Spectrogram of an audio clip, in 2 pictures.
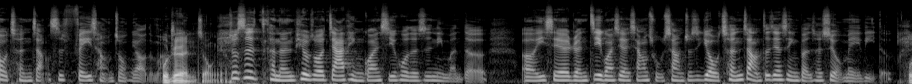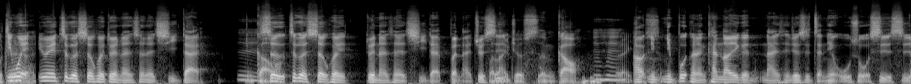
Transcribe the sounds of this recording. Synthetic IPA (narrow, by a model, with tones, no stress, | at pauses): o˨˩ʊʈ͡ʂʰə˧˥ŋʈ͡ʂɑ̰˨˩ŋʂɻ̩˥˩fe˥ɪʈ͡ʂʰɑ˧˥ŋʈ͡ʂʊ˥˧ŋjɑ˥˩ʊd̪ə˩ma̰˨wɔ˨˩ɛ˧dəə˨˩nʈ͡ʂʊ̰˥˧ŋjɑ̰˥˨jo˥˧ʊʂɻ̩˥˩kʰɤ˨˩nə˧˦ŋpʰi˨˩ɻu˧˥ʂwɔ˥t͡ɕja˥t̪ʰi˧˥ŋkwa˦˥nɕi˥xwɔ˥˩ʈ͡ʂɤ˨˩ʂ̬ɻ̩˥˩ni˨˩mə̰˨nd̪ə̰˩ | ʔə˧i˥˩ɕjɛ˥ɻə˧˥nt͡ɕi˥˩kwa˥nɕi˧d̪ə˨˧˩ɕjɑ˥ŋʈ͡ʂʰu˨˩ʂɑ˥˧ŋt͡ɕjo˥˧ʊʂ̬ɻ̩˥˩jo˨˩ʊʈ͡ʂʰə˧˥ŋʈ͡ʂɑ˨˩ŋʈ͡ʂɤ˥˧t͡ɕjɛ˥˧nʂɻ̩ʰ˥˩i˧ŋpə˨˩nʂ̬ə˥nʂɻ̩˥˩jo˨˩me˧˩ɪlḭ˥˩d̪ə̰˩˨˩i˥nwe˥˩ɪi˥nwe˥˧ɪʈ͡ʂə˥˩ɡə˩ʂɤ˥˧xwe˥ɪt̪we˥˩ɪna˧˥nʂə˥nd̪ə˨t͡ɕʰi˧˥t̪a̰˥˩ɪ | n̩˨˩˧ʈ͡ʂə˥˩ɡə˩ʂɤ˥˧xwe˥˧ɪt̪we˥˩na˧˥nʂ̬ə˥nd̪ə˨˩t͡ɕʰi˧˥t̪a˥˩ɪpə˨˩nla̰˧˦ɪt͡ɕjo˥˧ʊɻ̩˥˨o˧˥ə̰˨˩nkɑ̰˥˦ʊ˥˧˥a˧˥ni˨˩ni˨˩pu˥˩kʰə˨˩nə˧˦ŋkʰa˥˧nt̪ɑ˥˩ʊi˧˥ɡə˨na˧˦˥nsʰə˧˥nt͡ɕjo˥˧ʊʂɻ̩˥˩ʈ͡ʂə˨ŋt̪ʰjɛ˥nʔṵ˧˥swɔ̰˨˩ʂɻ̩˥˧ʂɻ̩˥˩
